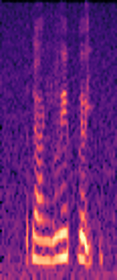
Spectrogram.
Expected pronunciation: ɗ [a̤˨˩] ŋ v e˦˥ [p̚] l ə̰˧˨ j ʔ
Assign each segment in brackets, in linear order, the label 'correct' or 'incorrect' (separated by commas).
correct, correct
